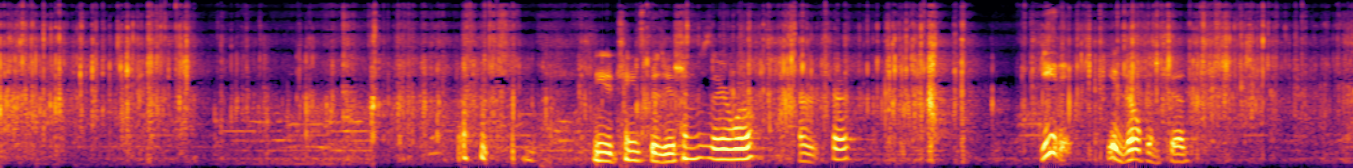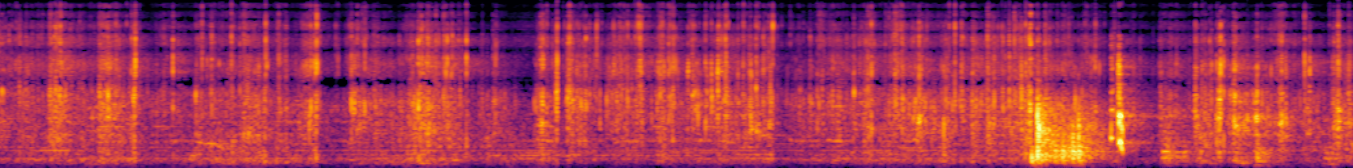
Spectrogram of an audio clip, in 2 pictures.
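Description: Dogs chew and crinkle plastic toys.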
